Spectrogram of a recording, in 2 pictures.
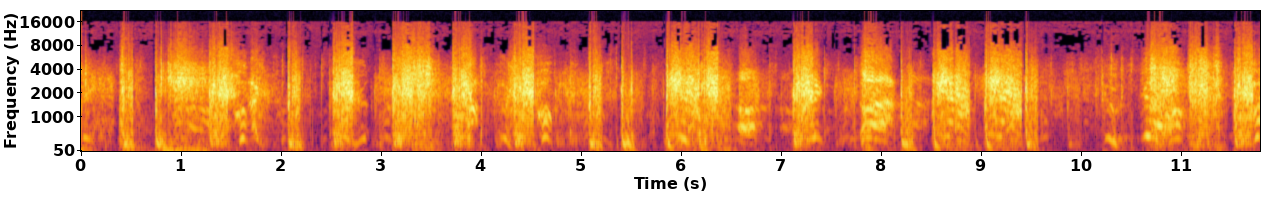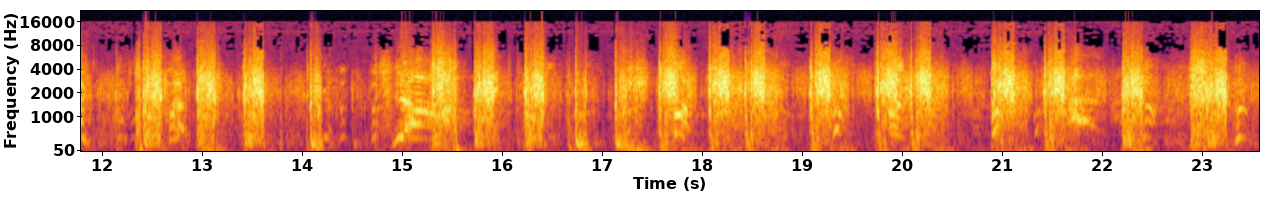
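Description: Punches land with heavy, sharp thuds again and again.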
